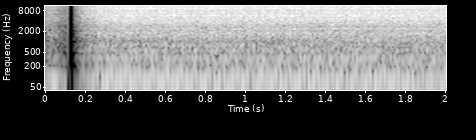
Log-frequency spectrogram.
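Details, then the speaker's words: Proton Wira after fuel pump replacement, first test start: steady low idle rumble with no stumbling, misses or pump whine; engine runs, fuel pump OK, then fuel hoses checked for leaks. "Oke, kita start. Oke, okay, engine dah hidup. Nah, fuel pump oke."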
